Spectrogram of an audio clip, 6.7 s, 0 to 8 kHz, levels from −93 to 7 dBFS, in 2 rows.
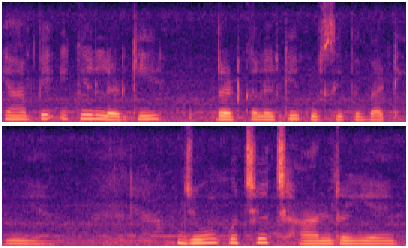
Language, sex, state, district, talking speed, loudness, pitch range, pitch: Hindi, female, Uttar Pradesh, Lalitpur, 150 wpm, -18 LUFS, 200-240 Hz, 220 Hz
